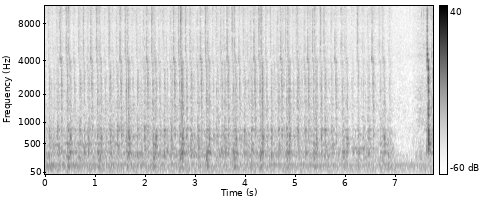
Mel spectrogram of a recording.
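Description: A sewing machine stitches a machine appliqué around a fabric piece, giving a steady close mechanical whirr with rapid needle clatter that runs on continuously, then briefly pauses near the end before a short burst.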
